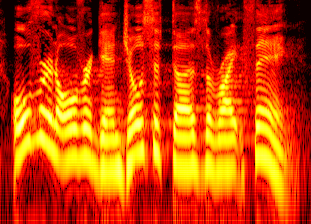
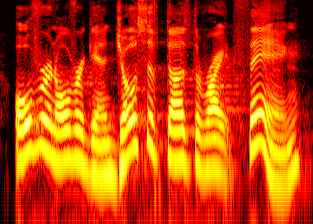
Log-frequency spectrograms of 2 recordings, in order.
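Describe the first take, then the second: No difference in how they are said.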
